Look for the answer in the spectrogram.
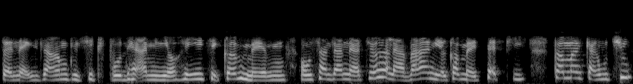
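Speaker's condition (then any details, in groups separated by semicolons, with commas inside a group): Deafness with cochlear implant; phone hard to understand, especially deep male voices, fast or quiet speakers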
